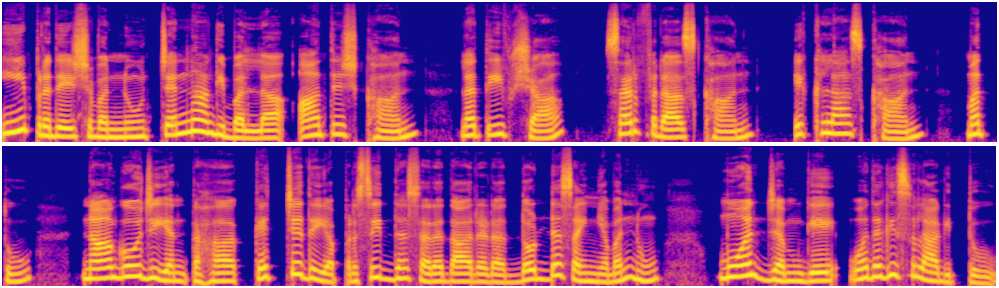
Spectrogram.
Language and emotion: Kannada, neutral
